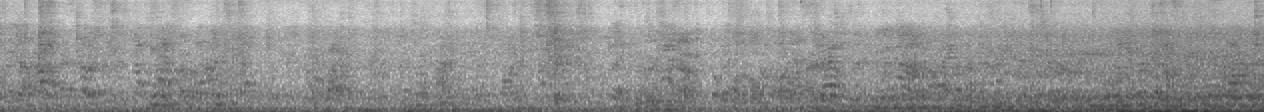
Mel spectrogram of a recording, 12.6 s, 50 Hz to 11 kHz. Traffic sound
9.6 12.6

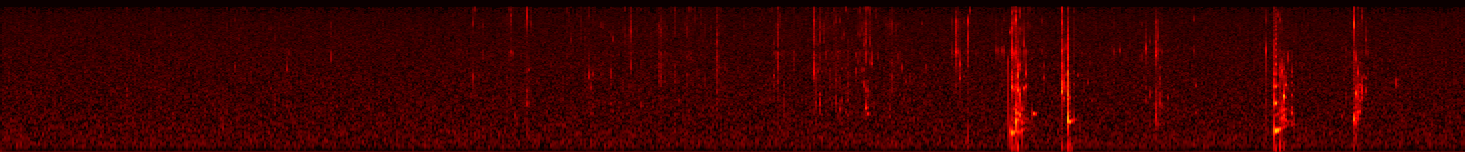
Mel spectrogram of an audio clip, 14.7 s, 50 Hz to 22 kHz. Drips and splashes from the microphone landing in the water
5.9 10.8, 12.7 13.8

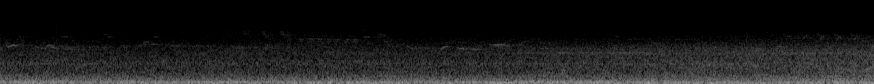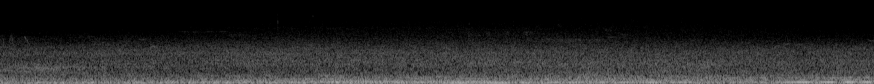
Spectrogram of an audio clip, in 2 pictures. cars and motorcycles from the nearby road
6.4 17.4

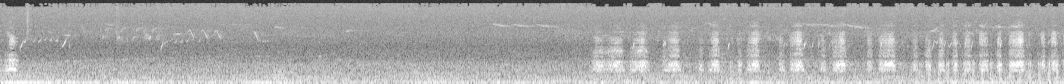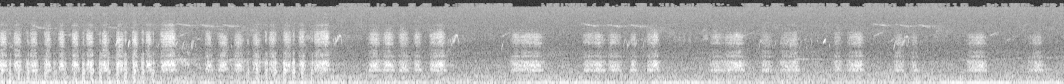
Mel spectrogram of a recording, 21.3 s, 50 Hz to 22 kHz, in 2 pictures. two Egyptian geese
0.0 0.4, 5.9 21.2

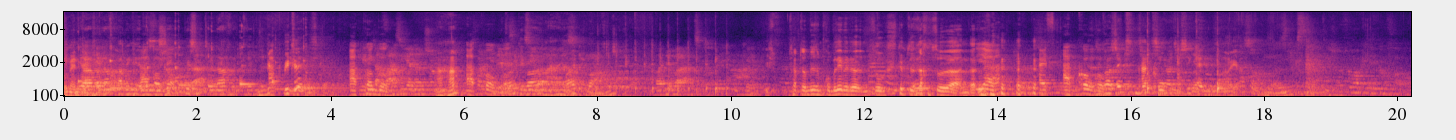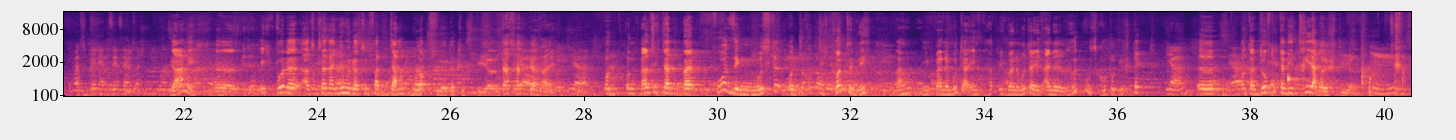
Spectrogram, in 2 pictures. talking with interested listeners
0.0 18.2, 38.2 40.2

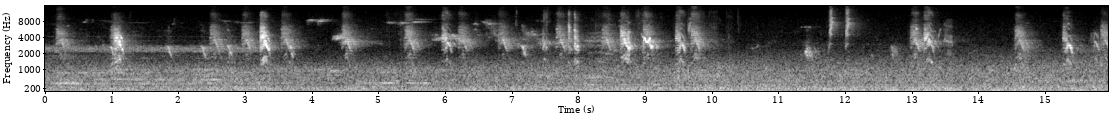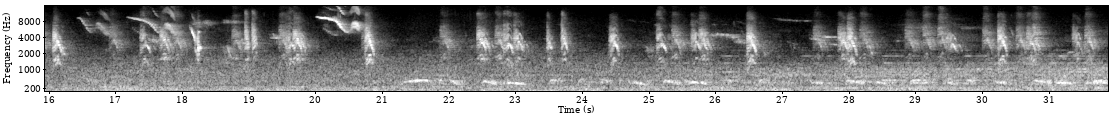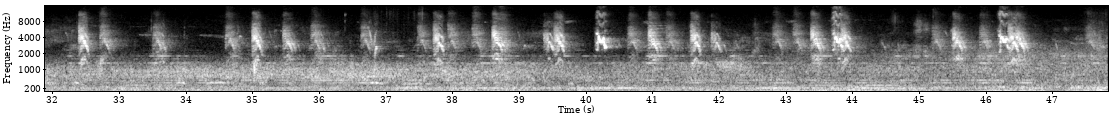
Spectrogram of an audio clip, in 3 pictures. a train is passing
35.2 47.8

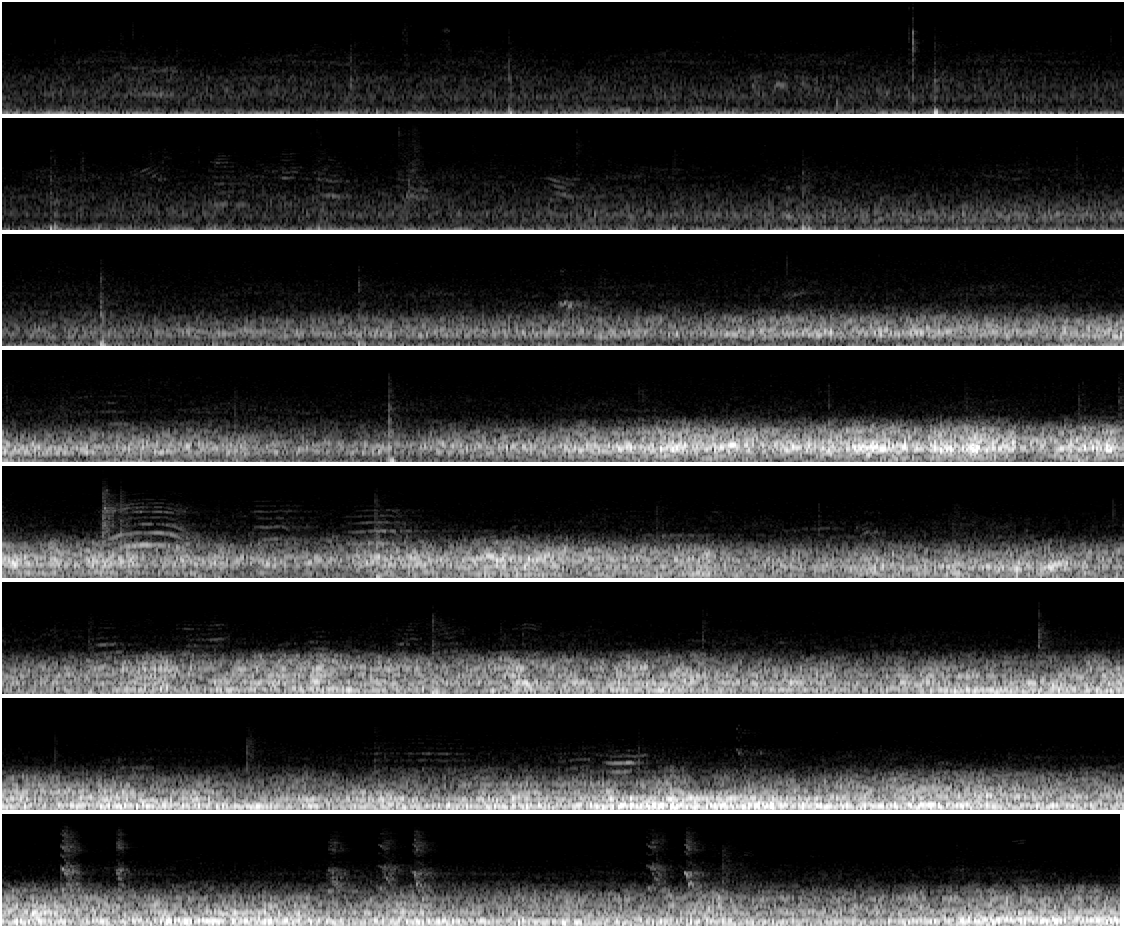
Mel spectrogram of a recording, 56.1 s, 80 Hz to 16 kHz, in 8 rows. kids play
6.9 14.9, 16.1 23.6, 27.2 43.8, 44.4 48.5

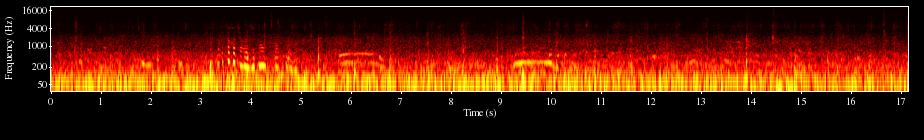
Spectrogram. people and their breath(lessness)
4.2 17.1

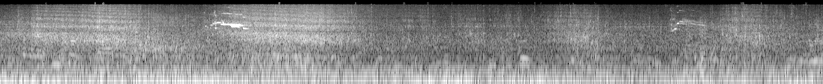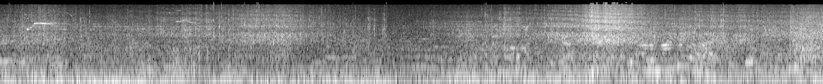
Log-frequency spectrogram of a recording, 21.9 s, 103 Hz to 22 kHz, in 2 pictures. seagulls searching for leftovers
2.7 3.9

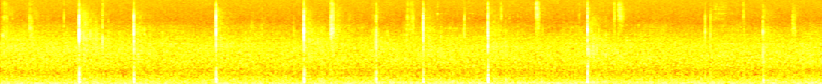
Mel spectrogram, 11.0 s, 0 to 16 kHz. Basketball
1.0 2.0, 2.8 3.1, 4.0 6.8, 7.7 8.4, 9.4 10.4

